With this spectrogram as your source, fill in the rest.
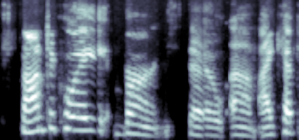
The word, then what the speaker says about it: Tsonetokoy: where you are located roughly okay so it's santa coy burns so um i kept my maiden name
